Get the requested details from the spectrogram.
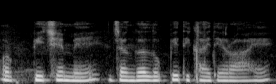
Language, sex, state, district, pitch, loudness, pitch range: Hindi, female, Arunachal Pradesh, Lower Dibang Valley, 190 Hz, -15 LUFS, 180-200 Hz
